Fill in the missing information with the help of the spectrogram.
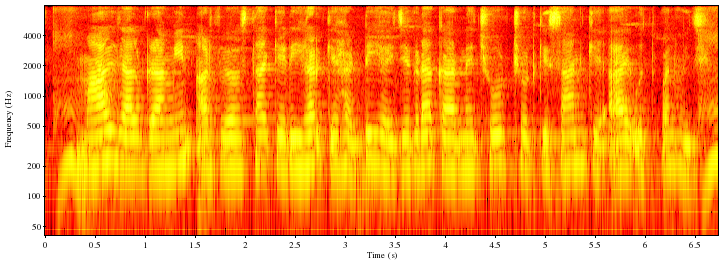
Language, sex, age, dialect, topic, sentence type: Magahi, male, 18-24, Western, agriculture, statement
